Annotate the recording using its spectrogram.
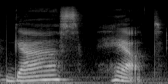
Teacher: Der Gasherd, písmeno H vyslovíme, pretože stojí na začiatku slova herd v zloženom slove Gasherd. Pozor ešte na neznelú výslovnosť písmena S. Tu nám pri výslovnosti pomôže malá pauza medzi slovami gas a herd.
